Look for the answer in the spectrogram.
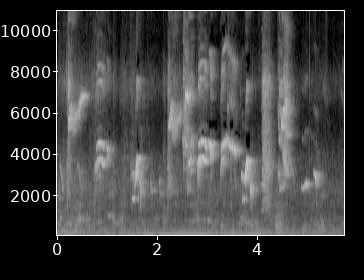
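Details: Oriental magpie-robin (kacer) in vigorous 'isian koslet' song: a continuous run of varied high whistles, sharp chirps and scratchy chatter, with phrases tumbling out about once a second and a faint low hum beneath.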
